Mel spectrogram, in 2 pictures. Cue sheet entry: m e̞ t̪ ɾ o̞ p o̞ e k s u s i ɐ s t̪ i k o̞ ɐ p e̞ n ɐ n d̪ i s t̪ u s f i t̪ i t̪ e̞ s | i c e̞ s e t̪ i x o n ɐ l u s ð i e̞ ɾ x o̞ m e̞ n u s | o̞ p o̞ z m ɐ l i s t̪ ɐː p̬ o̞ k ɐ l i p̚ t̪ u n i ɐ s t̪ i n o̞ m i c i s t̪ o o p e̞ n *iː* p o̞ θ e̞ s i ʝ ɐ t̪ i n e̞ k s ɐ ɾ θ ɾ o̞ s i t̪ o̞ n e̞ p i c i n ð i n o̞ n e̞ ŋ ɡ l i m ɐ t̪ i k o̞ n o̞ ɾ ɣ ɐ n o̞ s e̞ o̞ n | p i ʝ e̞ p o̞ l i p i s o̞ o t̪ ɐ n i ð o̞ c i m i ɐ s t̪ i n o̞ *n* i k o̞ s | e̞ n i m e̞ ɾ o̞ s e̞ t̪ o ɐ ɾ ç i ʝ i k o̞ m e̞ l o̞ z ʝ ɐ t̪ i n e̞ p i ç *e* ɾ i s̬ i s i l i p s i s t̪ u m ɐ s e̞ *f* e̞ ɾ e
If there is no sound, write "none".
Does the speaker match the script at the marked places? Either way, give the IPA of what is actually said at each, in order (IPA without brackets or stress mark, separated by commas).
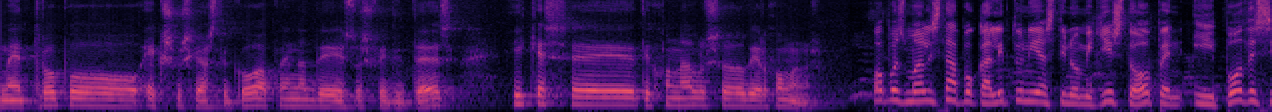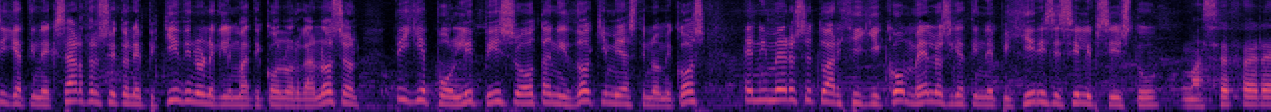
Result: iː, m, i, f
